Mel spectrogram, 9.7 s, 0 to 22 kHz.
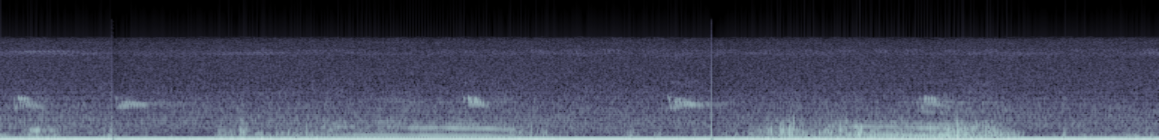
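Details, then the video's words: At least two lions roar after drinking at Djuma waterhole at 01:30 a.m. on 11 November 2016. Two bouts of deep, low, moaning grunts come about three seconds apart, with short high chirps recurring over a steady background hiss. "at last 2 Lions roaring after his drink"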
